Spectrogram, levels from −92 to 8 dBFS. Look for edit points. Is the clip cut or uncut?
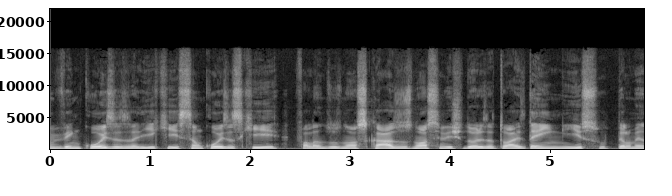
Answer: cut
